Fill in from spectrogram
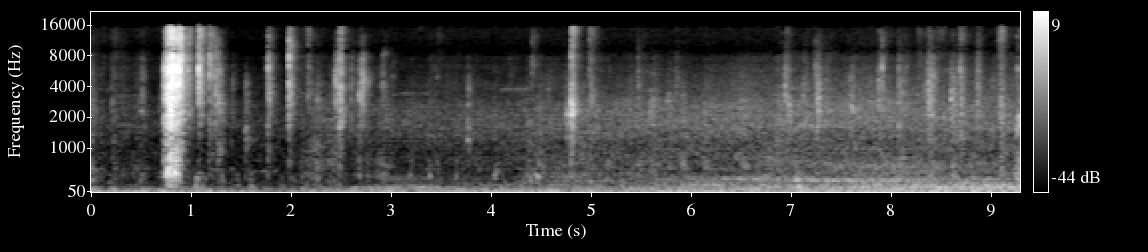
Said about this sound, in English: We're going to put some pressure on it, and we're going to launch the lid out through yonder in the wild blue yonder.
